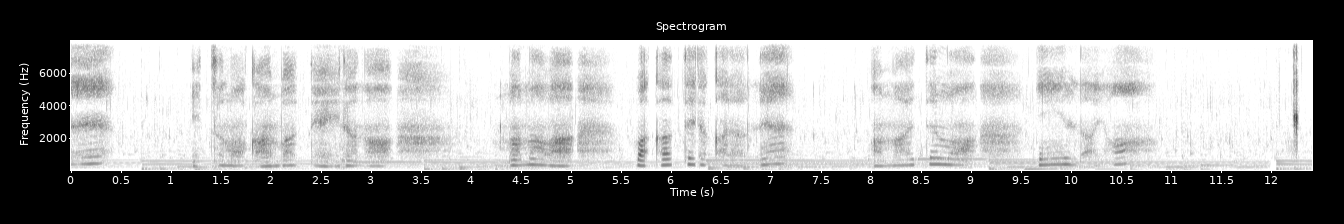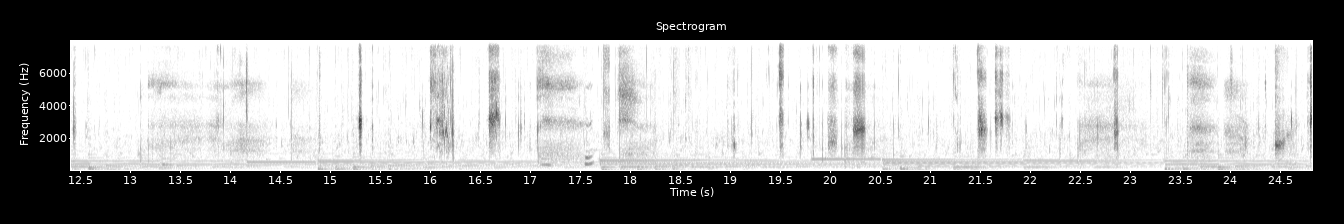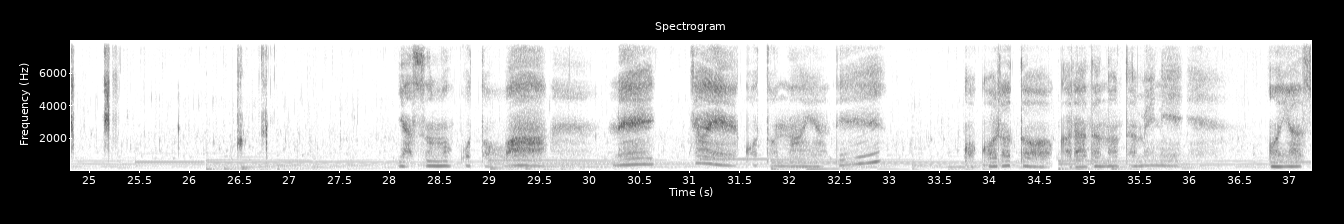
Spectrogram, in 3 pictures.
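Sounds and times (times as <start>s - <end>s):
background music: 0.0s - 37.2s
gentle kissing while lying beside someone: 12.1s - 12.6s, 13.8s - 17.1s, 17.7s - 18.2s, 19.0s - 20.6s, 21.2s - 23.0s, 24.0s - 27.0s.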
